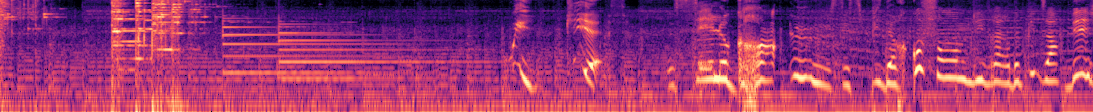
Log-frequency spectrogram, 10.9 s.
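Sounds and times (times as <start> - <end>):
broken dish pieces clattering: 0.0 - 2.3
dishes smashing: 1.1 - 2.2
speech: 7.2 - 10.9.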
